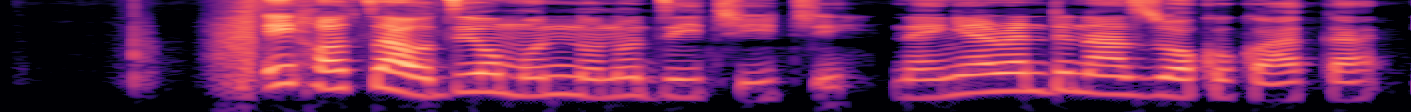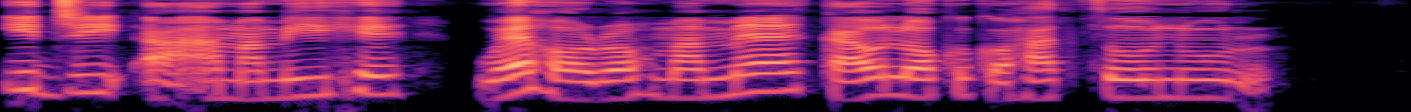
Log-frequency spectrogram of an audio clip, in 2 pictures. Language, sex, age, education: Igbo, female, 15-29, tertiary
